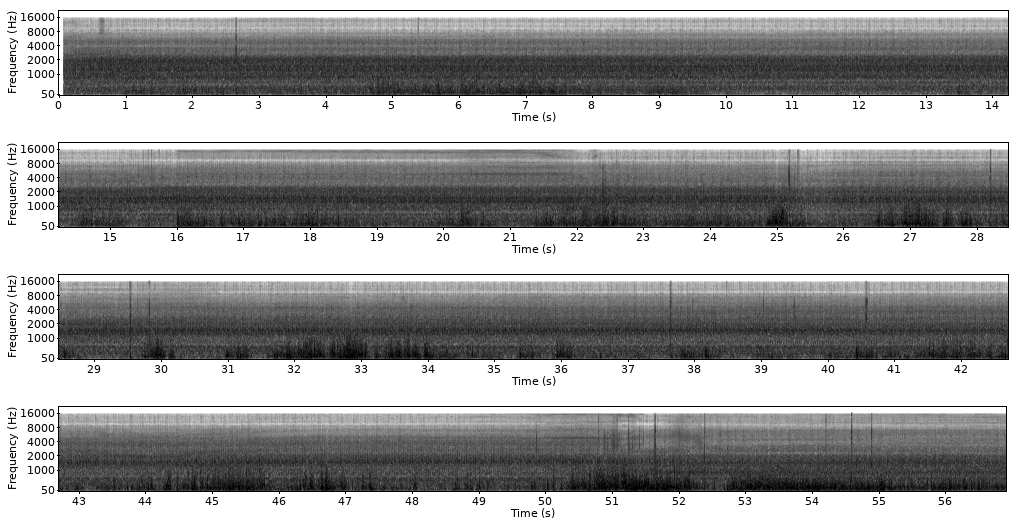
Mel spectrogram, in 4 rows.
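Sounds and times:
vehicle engine running: 0.0 - 56.9.

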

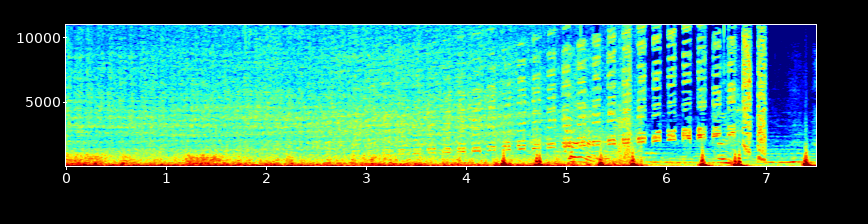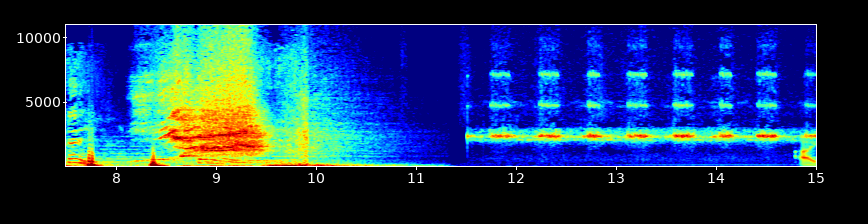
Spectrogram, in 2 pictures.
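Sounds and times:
loud noisy crash: 0.0 - 5.8
cricket chirping sound effect: 1.0 - 7.0, 11.4 - 15.0
background music: 4.3 - 11.2.

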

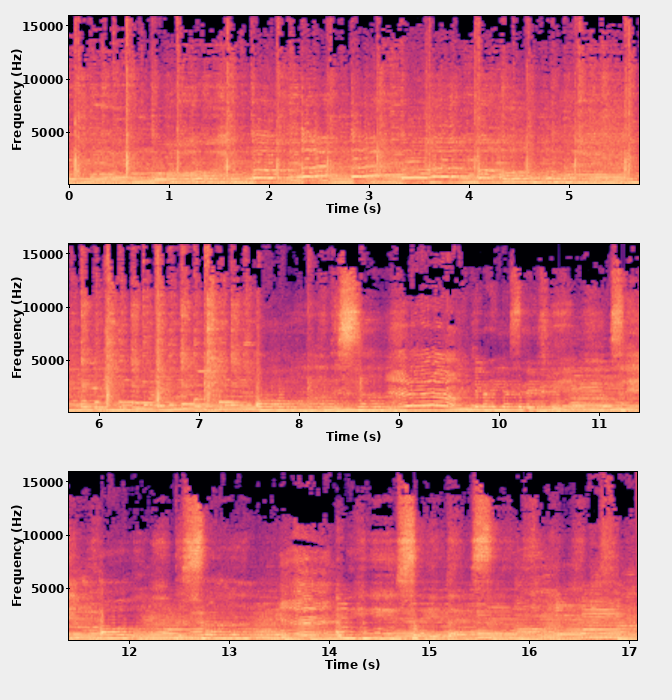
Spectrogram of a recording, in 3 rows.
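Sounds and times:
woman singing: 0.0 - 6.0, 7.5 - 17.0
steady drumbeat: 0.0 - 8.3
electric guitar chords: 0.0 - 17.0
keyboard chords: 0.0 - 17.0.

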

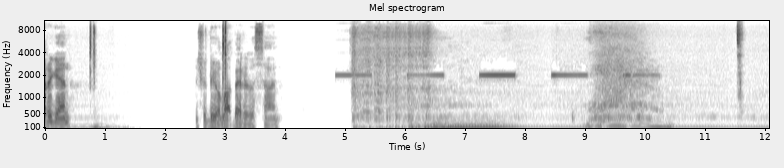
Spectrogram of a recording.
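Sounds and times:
car engine starting and revving: 5.1 - 12.0
dashboard warning chime beeping: 6.2 - 10.1.

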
